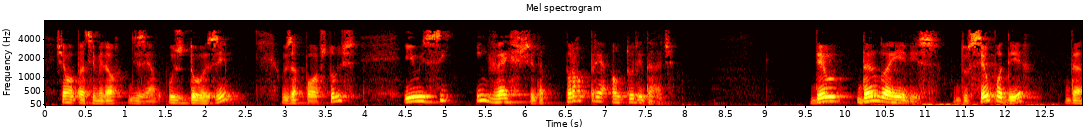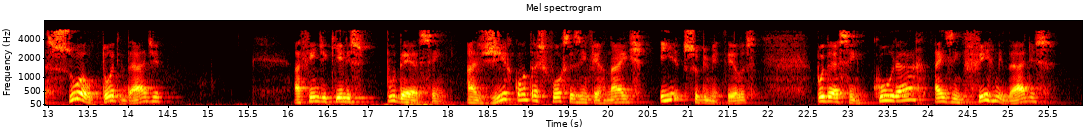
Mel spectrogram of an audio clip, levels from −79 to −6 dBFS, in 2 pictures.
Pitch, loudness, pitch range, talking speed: 125 Hz, -28 LUFS, 100-155 Hz, 95 wpm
